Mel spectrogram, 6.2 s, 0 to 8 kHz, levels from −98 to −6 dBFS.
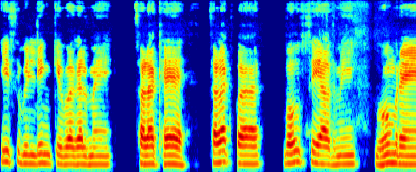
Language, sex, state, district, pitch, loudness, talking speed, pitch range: Hindi, male, Bihar, Jamui, 155 Hz, -17 LUFS, 145 wpm, 145-165 Hz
